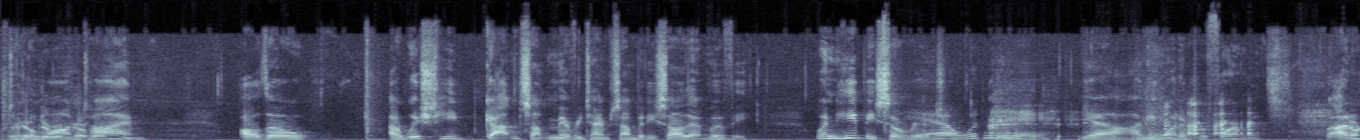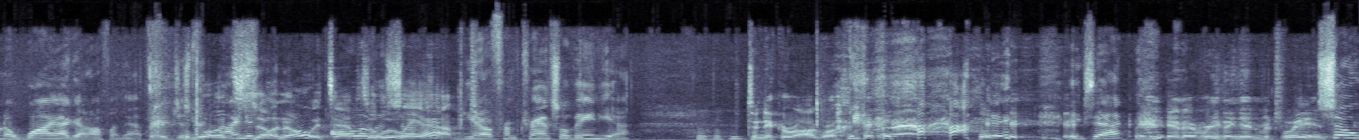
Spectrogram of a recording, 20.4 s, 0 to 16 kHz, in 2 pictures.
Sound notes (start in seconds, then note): 17.0 laughing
